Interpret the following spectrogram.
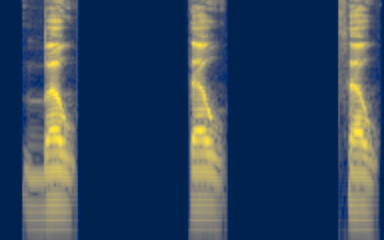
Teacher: ہونٹوں کو اوپر کی طرف کھولنے کے فوراً بعد گول کرتے ہوئے نرمی سے بغیر کھینچے پڑھیں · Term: واو جزم والی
